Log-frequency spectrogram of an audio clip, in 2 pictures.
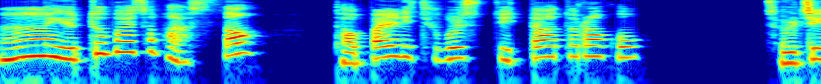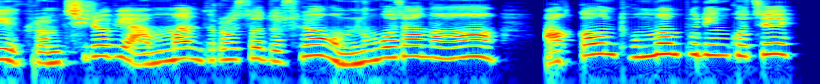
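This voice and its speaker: A woman's voice: high-pitched, lively intonation, a little fast, pitched above the performer's own voice. A woman voicing a selfish young bride-to-be in a radio drama, petulant and entitled, with a whining, pleading manner. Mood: callous. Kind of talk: Korean radio-drama story acting.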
